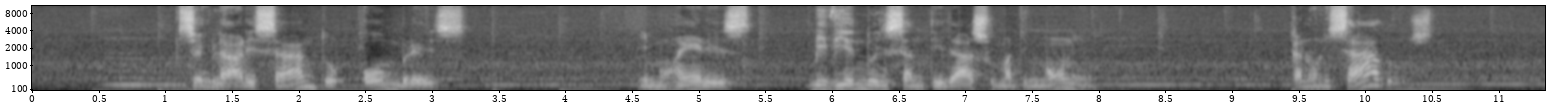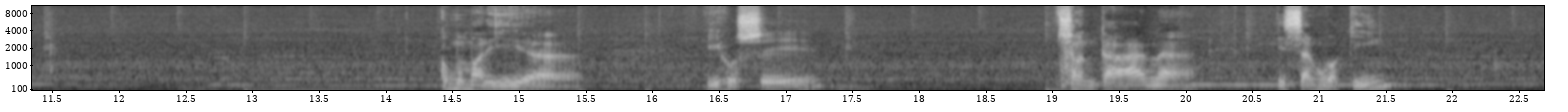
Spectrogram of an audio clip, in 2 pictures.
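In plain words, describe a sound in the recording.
An elderly man speaks slowly and with feeling into a microphone, pausing often.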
